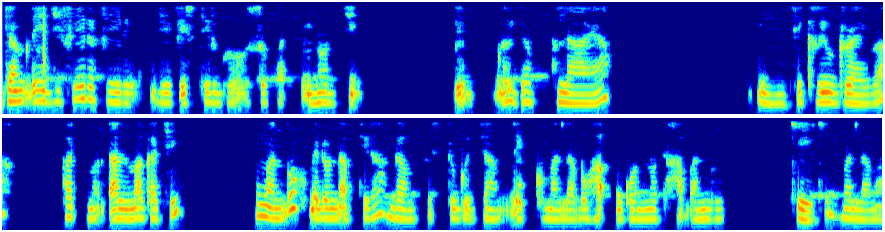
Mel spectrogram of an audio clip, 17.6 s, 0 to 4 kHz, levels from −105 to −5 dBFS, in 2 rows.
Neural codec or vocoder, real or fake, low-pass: none; real; 3.6 kHz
